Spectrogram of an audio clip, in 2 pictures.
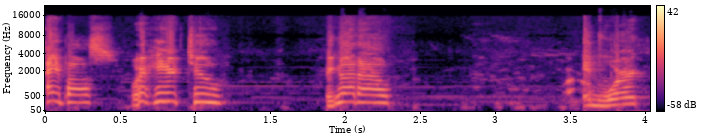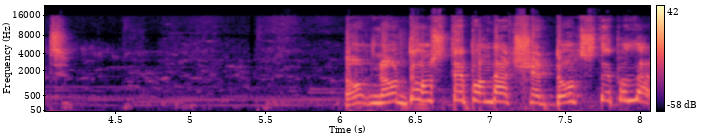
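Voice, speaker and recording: Faint music plays in the background as a man in a put-on character voice speaks at an extremely high pitch, with long, frequent pauses. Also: moderate pace. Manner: urgent, whispered warning.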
